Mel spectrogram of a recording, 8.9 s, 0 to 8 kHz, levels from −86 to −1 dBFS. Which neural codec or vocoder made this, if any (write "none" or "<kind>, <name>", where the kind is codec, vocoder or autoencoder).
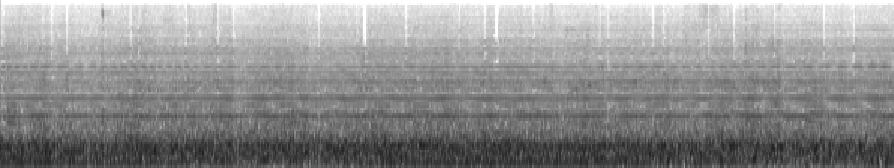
none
